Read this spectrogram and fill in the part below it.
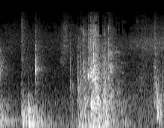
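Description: A door latch clicks as a door handle turns.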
